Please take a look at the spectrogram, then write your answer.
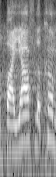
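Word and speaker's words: בית לחם: born in Bethlehem uh bayf L is how you say Bethlehem in the uh Hebrew the house of bread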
